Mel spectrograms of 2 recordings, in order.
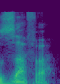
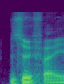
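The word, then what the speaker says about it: Zuffa: Is it Zufa or Zafa? Zufa.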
